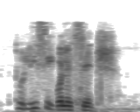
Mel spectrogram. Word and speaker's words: Pulisic: Poliski, or what's his name? How you pronounce it? – Pulisic.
